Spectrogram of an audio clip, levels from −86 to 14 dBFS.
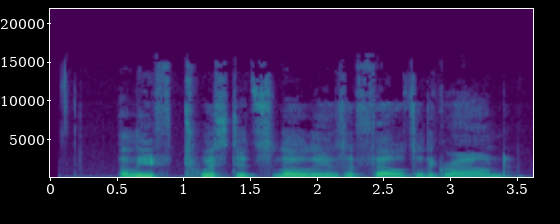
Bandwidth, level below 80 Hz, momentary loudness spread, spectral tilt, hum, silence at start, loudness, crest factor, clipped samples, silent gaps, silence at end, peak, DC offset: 16 kHz; -54 dBFS; 7 LU; -6 dB/octave; none; 0.5 s; -29 LUFS; 16 dB; under 0.1%; none; 0.1 s; -12 dBFS; under 0.1%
